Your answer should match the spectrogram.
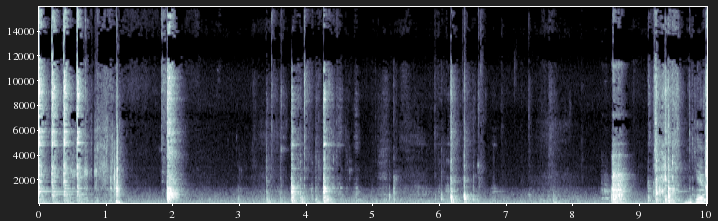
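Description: A utensil clinking against a metal can and a dish as drained pineapple chunks are scooped into the sauce. It starts with a quick run of ringing taps, about five a second, for the first second or so, then gives scattered single clinks.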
